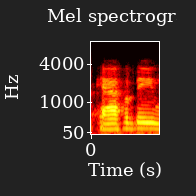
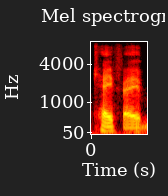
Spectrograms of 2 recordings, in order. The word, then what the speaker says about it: kayfabe: I pronounce it kayfabe, but it's the same thing.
